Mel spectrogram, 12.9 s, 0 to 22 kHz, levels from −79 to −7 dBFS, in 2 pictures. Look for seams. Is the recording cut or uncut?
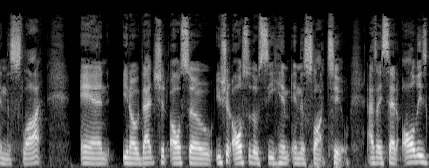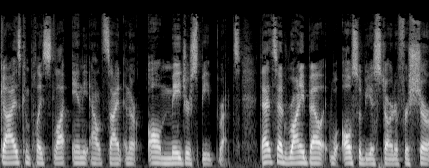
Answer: uncut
